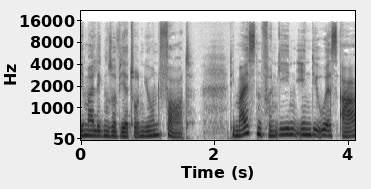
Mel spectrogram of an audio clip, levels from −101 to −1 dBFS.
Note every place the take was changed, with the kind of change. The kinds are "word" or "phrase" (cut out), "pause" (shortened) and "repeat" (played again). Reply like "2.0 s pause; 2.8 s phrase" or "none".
2.9 s word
